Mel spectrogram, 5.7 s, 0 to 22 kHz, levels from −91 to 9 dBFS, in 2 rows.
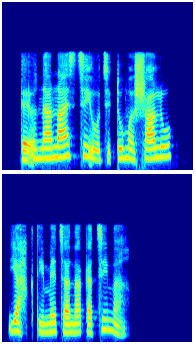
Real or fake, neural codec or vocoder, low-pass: fake; codec, 16 kHz, 1 kbps, FunCodec, trained on LibriTTS, 50 frames a second; 7.2 kHz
